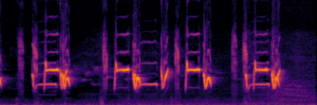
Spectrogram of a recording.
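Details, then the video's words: Prinia singing in the lively, flowing style called gacor ngalun with a clear voice: roughly once a second comes a phrase of short chips, a flat steady whistle, a higher pure note and a wavering falling trill, against near silence. "Prenjak Gacor Ngalun. Suara jernih."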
